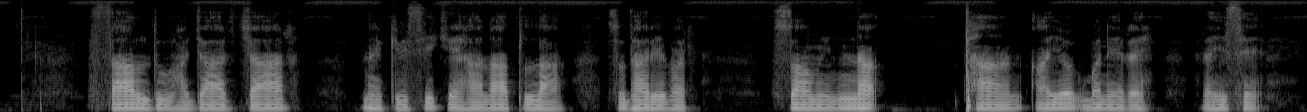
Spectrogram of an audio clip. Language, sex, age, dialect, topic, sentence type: Chhattisgarhi, male, 25-30, Northern/Bhandar, agriculture, statement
